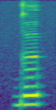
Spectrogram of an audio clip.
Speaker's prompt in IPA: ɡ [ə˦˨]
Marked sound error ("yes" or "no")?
yes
